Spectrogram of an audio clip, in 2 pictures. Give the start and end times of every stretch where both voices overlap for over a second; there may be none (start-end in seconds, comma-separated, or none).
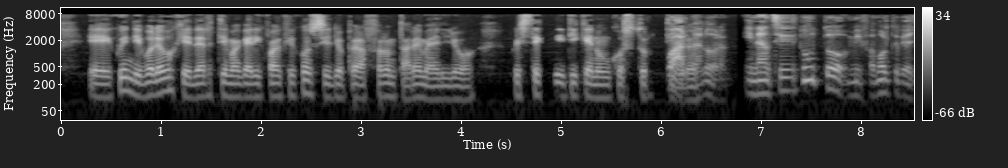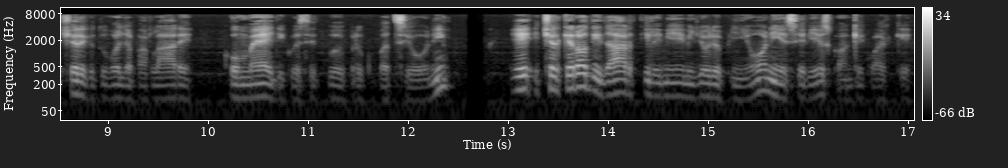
none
